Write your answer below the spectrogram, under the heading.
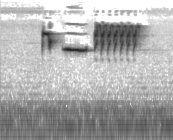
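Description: Eastern Towhee song, a sharp high note, a lower steady whistle, then a fast buzzy trill of about eight notes: the classic 'drink your tea'. A low hum underneath.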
